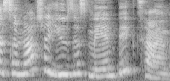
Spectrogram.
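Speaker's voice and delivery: loud high outburst. Real, not acted. Fan outraged at how Billy was used, loud and high. Reacting to the show.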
